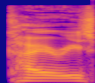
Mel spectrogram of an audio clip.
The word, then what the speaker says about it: Kairi: I have a question about this, like, Kairi's from another world.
